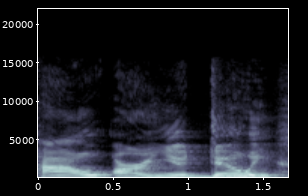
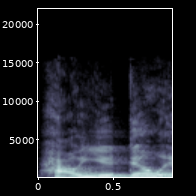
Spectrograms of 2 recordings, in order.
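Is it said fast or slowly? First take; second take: slowly; fast. First: It is said slowly, every word clear. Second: It is said fast, with "are" swallowed.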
